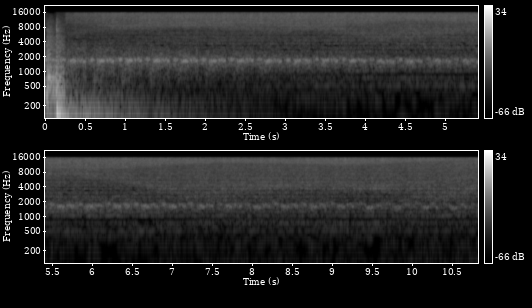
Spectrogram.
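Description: Background music breaks off abruptly at the very start, leaving a steady hiss with a faint, constant high whine.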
